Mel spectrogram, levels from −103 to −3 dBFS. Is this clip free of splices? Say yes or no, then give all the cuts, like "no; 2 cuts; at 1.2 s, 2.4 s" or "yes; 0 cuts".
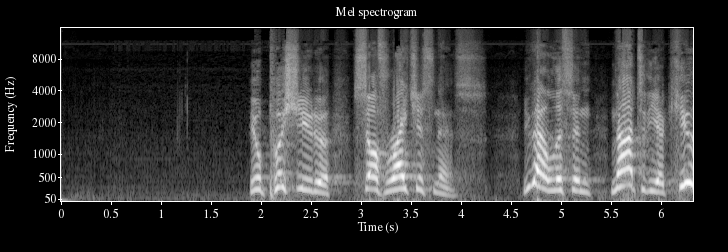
yes; 0 cuts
